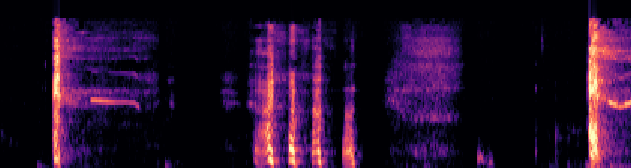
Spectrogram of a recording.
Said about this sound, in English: I'm just, my allergies making me cough.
